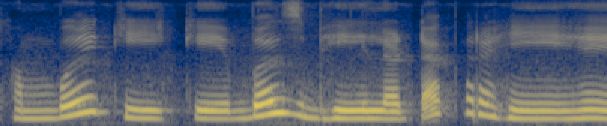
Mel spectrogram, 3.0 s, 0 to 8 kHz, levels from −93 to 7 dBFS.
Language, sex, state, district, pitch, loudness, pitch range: Hindi, female, Himachal Pradesh, Shimla, 195 Hz, -16 LUFS, 190-260 Hz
